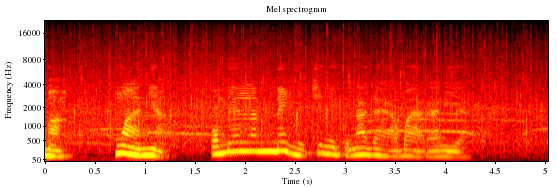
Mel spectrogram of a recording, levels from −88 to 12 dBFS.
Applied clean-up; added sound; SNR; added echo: none; Applause; 11 dB; none.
